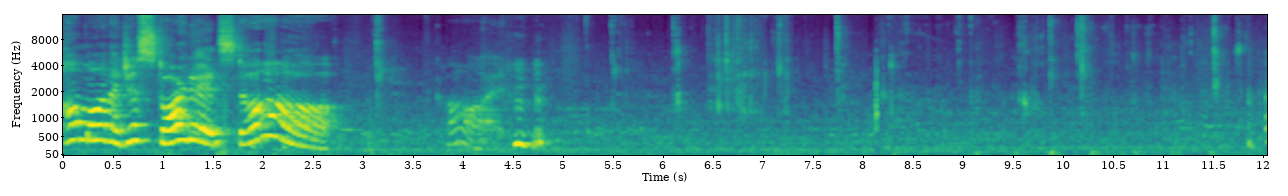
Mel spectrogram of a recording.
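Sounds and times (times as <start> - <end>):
chewing crunchy pastry: 5.2 - 12.0.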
